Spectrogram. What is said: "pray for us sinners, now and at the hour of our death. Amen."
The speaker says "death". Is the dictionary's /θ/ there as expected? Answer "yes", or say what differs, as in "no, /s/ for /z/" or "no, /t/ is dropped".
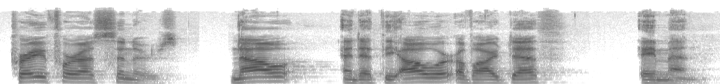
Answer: yes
